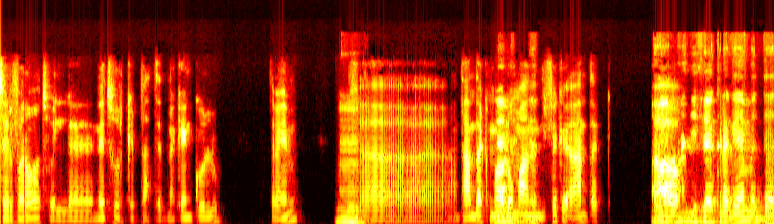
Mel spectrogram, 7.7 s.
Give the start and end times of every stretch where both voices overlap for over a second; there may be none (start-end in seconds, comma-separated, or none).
none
